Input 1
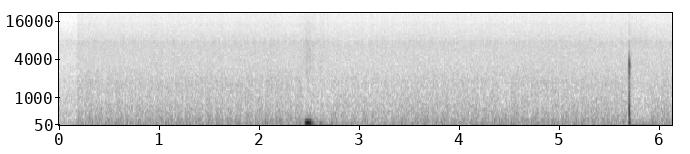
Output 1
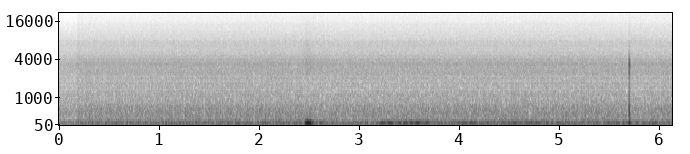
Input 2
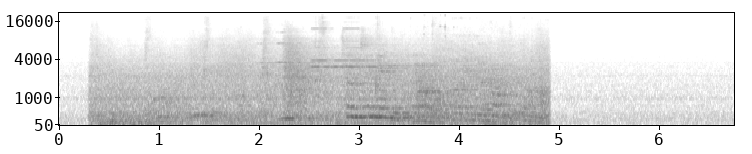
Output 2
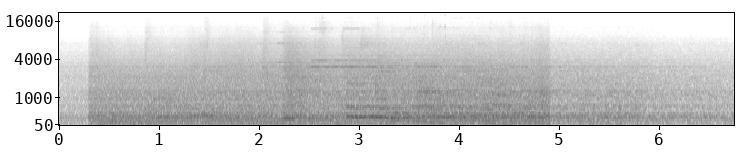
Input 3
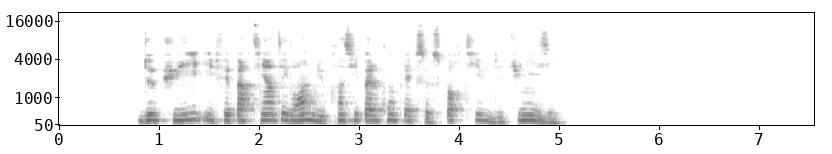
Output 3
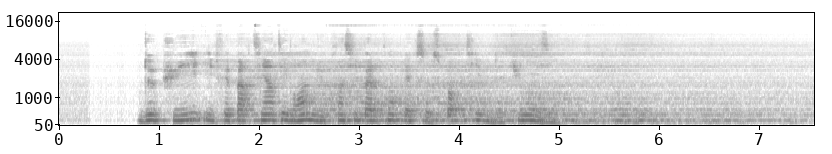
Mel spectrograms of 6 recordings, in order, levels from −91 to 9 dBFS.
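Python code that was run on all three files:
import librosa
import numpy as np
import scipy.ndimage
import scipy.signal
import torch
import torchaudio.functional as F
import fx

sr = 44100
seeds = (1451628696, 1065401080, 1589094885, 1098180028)

y = fx.bin_compress(x, sr, power=0.6)
y = fx.high_shelf(y, sr, hz=12000.0, db=-5.5)
y = fx.echo_diffused(y, sr, ms=964, feedback_pct=53, wet_db=-7.5)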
